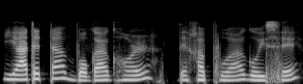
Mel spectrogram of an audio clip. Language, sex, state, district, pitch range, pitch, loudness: Assamese, female, Assam, Sonitpur, 200-235 Hz, 210 Hz, -18 LUFS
